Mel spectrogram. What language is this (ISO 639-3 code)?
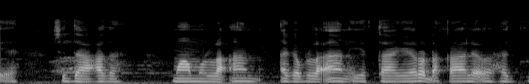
som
